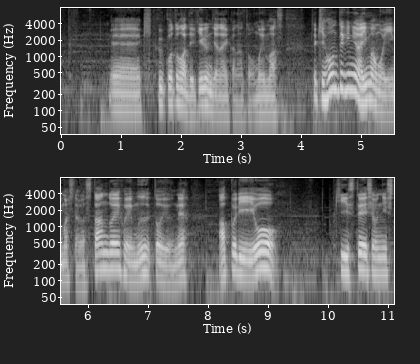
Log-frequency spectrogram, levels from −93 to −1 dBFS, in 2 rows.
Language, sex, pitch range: Japanese, male, 95-135 Hz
